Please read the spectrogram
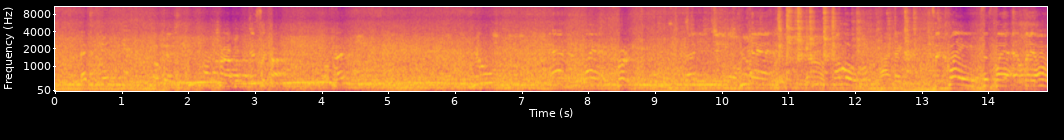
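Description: Indistinct voices talking on a city sidewalk over road traffic noise, with a low rumble of a passing vehicle building in the second half.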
